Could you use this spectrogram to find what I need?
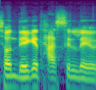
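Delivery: normal talking voice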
